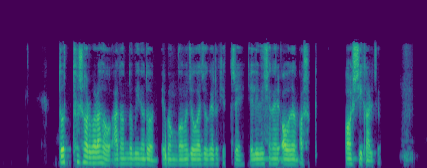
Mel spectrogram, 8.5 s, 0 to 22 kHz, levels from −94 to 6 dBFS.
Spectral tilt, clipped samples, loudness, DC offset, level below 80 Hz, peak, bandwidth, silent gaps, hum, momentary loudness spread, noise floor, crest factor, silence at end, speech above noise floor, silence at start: -4 dB/octave; under 0.1%; -21 LUFS; under 0.1%; -62 dBFS; -2 dBFS; 8.2 kHz; 4.53-4.61 s, 6.21-6.29 s, 6.35-6.91 s, 7.63-7.99 s; none; 11 LU; -59 dBFS; 20 dB; 0.35 s; 38 dB; 1.2 s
